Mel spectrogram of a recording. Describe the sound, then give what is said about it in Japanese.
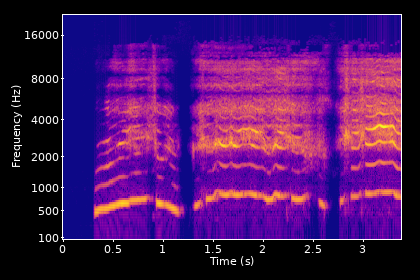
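A voice imitates the whining cry of an unseen animal at first taken for a dog and later thought to be a turkey, in three loud, drawn-out wails with short breaks between them. The high, wavering pitch makes it sound much like a crying baby. “なんかね、最初家、犬じゃないと思ったの。”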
